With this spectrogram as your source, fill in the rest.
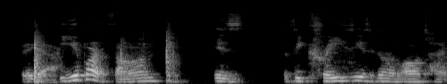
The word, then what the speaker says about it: Eobard: Like Bart Simpson, but Eobard.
